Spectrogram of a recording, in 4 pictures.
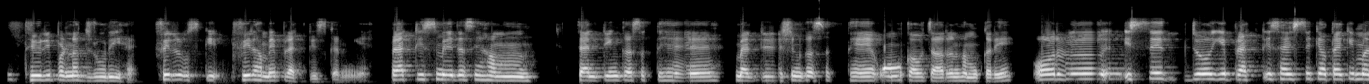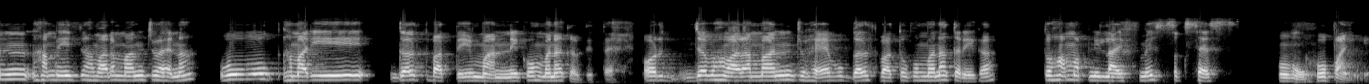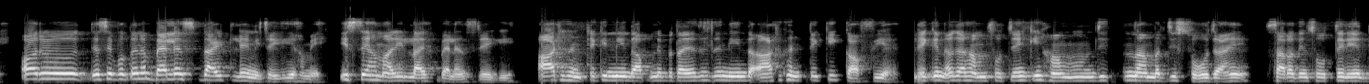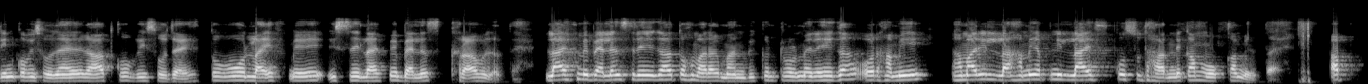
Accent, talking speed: native, 145 wpm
